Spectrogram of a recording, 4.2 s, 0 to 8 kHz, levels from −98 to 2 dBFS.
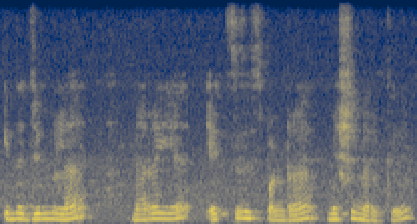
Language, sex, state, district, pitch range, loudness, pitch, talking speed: Tamil, female, Tamil Nadu, Kanyakumari, 190-225 Hz, -15 LUFS, 205 Hz, 100 wpm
